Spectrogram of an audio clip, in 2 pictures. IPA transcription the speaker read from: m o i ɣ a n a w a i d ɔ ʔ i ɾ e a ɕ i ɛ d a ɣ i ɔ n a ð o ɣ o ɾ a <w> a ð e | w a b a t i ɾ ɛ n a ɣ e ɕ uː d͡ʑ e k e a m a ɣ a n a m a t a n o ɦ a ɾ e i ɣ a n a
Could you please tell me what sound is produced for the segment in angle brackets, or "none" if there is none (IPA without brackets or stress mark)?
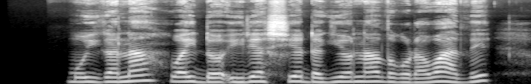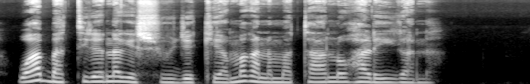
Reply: w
